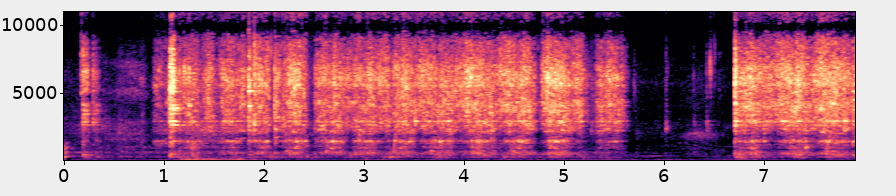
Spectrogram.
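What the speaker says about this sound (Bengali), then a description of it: "এবার এটাকে নাড়তে হবে" A spoon scrapes and stirs white sauce of milk, onion and soybean oil in a metal pan, steady close rasping strokes with light clinks, pausing briefly near the end before resuming.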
